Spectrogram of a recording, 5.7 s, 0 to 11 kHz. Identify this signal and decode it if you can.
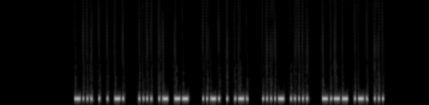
Morse code, heard as a keyed tone, about 46 wpm, 700 Hz. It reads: BEEN HAM FER 45 YRS
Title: Practice QSO - Exchange 3 - More Info - 45wpm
